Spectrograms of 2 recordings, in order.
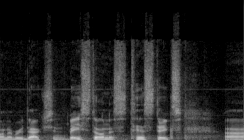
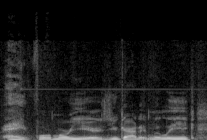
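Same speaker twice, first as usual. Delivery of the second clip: imitated crowd shout; 4 semitones higher than usual. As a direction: mimic supporters calling out, at talking volume. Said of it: "you hear people shout".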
